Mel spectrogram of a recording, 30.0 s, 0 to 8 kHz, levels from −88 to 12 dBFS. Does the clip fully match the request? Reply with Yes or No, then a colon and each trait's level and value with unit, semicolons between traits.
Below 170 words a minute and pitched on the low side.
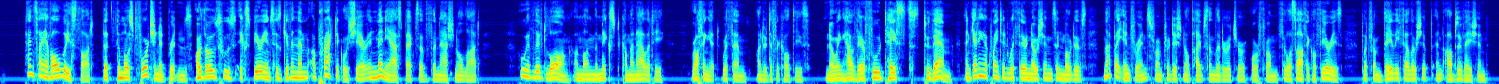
Yes: average, 150 wpm; low, 125 Hz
